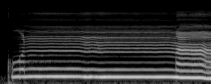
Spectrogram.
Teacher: Lalu berikutnya ada hukum gunnah musyaddadah. Karena nun bertasydid, maka cara bacanya dengung, jadi bunyi n tahan.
